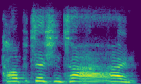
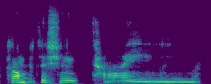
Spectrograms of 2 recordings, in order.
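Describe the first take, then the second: First: It is said with loud excitement. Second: It is said flatly, without excitement.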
